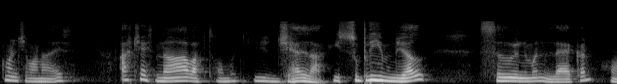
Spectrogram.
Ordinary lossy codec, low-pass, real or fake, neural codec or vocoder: none; none; fake; codec, 16 kHz, 1 kbps, X-Codec, HuBERT features, trained on LibriSpeech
